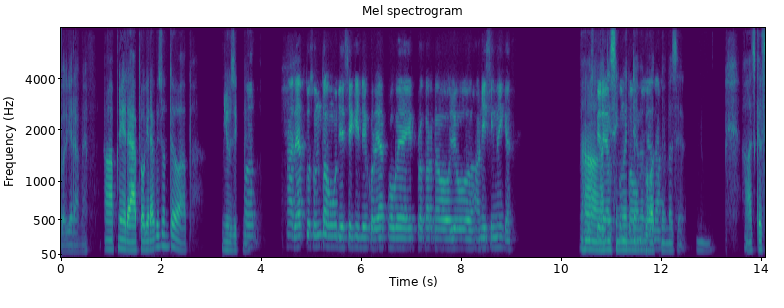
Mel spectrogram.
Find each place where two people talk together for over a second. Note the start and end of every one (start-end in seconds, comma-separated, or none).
10.6-12.0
